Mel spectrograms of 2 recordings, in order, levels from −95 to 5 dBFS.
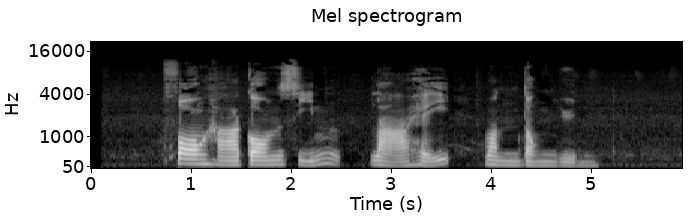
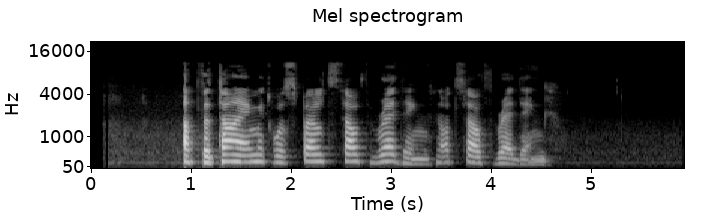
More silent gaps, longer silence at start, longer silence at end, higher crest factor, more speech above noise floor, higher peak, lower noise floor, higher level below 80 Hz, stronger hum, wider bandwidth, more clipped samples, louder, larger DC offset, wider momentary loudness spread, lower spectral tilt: neither; second, 0.75 s vs 0.9 s; second, 0.85 s vs 1.4 s; about the same, 22 dB vs 24 dB; second, 43 dB vs 48 dB; about the same, -2 dBFS vs 0 dBFS; second, -64 dBFS vs -70 dBFS; about the same, -72 dBFS vs -72 dBFS; neither; about the same, 12 kHz vs 11.5 kHz; neither; about the same, -21 LUFS vs -22 LUFS; neither; about the same, 19 LU vs 18 LU; about the same, -5.5 dB/octave vs -5.5 dB/octave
